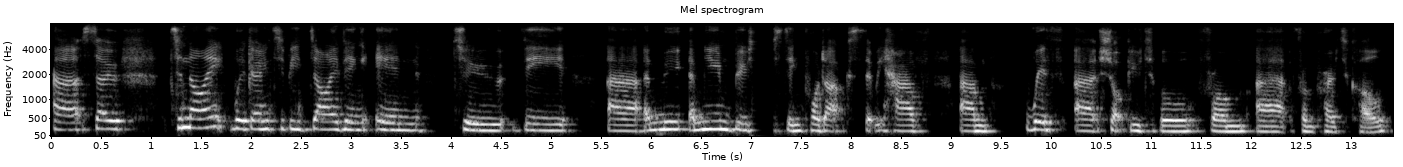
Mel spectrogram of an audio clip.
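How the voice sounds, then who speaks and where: A low-pitched, croaky woman in her forties talks casually to viewers over a video call, filling pauses with ums. The sound is dull and lo-fi, like laptop call audio. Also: steady tone. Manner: chatty, many ums, light laughs. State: croaky voice after throat infection. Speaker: webinar host and skincare expert. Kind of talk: casual online presentation.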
